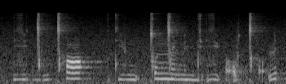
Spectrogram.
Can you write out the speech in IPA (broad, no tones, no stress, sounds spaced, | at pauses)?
zʲ ø ɡ͡ǀ i ǀʰ ɑ | tʲ e v m ḭ ǀ o ŋ͡ǀ ẽ n ø nʲ d ḛ zʲ o ʔ ɑ̰ v ǀʰ ɑ̰ lʲ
